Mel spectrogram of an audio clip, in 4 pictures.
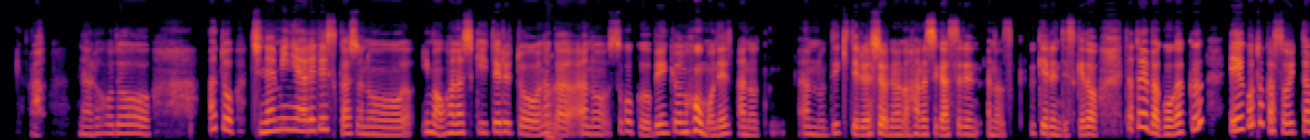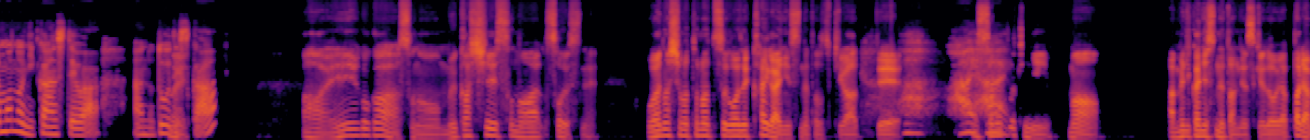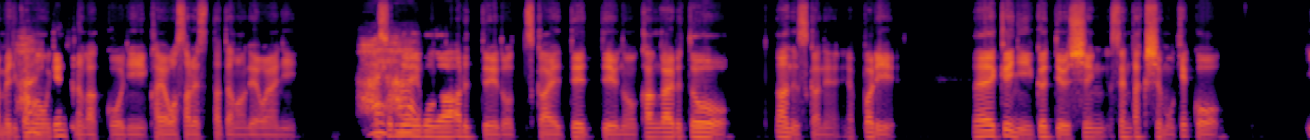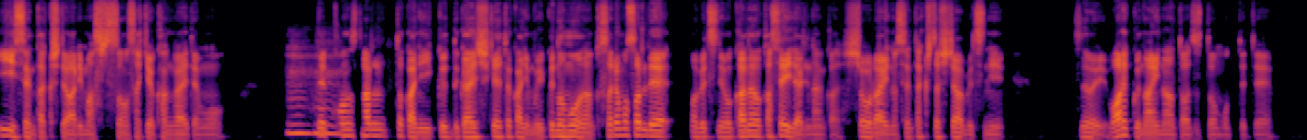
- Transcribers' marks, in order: tapping; other background noise
- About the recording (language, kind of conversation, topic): Japanese, advice, キャリアの方向性に迷っていますが、次に何をすればよいですか？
